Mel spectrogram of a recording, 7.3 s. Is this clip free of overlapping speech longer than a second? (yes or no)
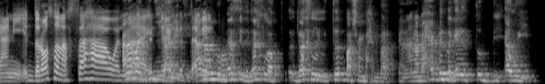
no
